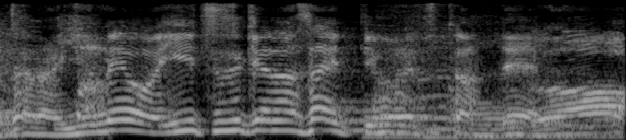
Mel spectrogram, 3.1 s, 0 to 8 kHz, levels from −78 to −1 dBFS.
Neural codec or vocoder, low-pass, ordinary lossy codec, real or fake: codec, 44.1 kHz, 7.8 kbps, Pupu-Codec; 7.2 kHz; none; fake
